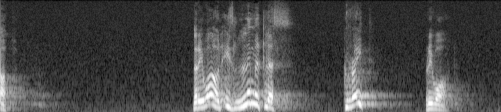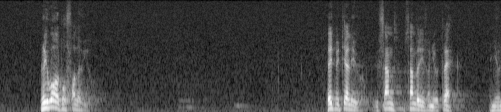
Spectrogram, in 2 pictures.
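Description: A middle-aged man speaks through a clip-on microphone in loud, animated bursts with pauses between.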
